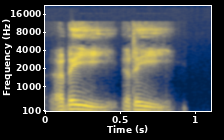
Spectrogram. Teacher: rnya dia berbaris kasrah maka dia dibaca dengan tipis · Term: tarqik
